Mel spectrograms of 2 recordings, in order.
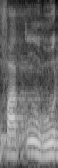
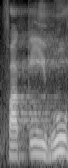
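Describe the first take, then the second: First: The vowel after the q is 'u'. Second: The vowel after the q is 'i'. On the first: It means having good manners. "bisa dibaca dhamma" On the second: It means having knowledge of the law. "bisa dibaca kasra"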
